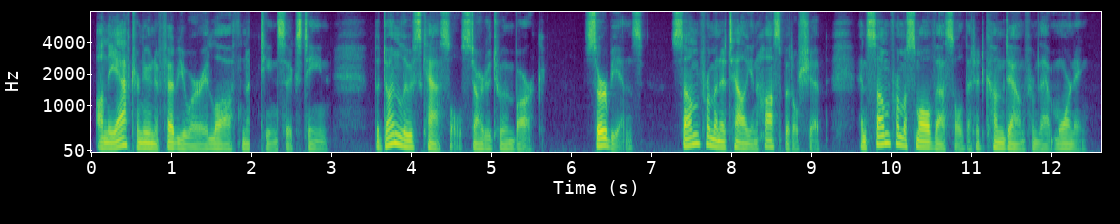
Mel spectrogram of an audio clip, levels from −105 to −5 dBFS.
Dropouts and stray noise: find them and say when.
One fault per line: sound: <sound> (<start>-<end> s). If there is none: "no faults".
sound: dropout (2.0-2.1 s)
